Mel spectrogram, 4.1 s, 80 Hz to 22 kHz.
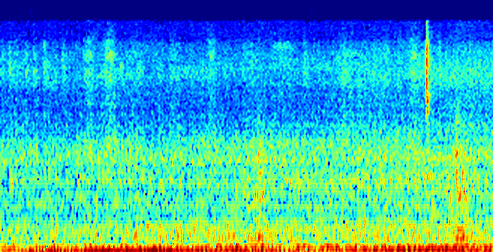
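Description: A Land Rover 90 2.5TD hardtop diesel with 139,000 miles idles steadily, a loud, even low engine hum that holds constant from start to finish.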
